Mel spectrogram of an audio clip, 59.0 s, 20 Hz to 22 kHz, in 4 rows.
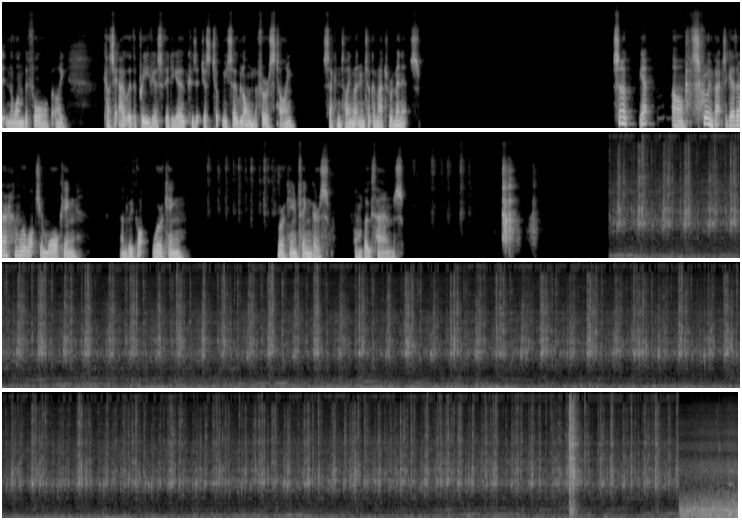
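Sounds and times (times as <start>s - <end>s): toy robot mechanism clicking: 18.8s - 20.3s, 23.0s - 24.2s, 26.9s - 57.8s.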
